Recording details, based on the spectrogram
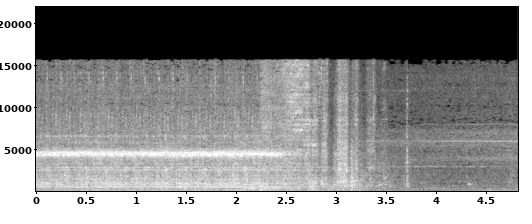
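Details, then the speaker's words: VW Polo 4 engine at idle with an abnormal noise of unidentified source: quick, even ticking about four times a second, with a thin high whine over the first couple of seconds. "هذا السؤال من وين موجود هذا الصوت ومناش في أي مكان. غير عادي في المحرك."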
